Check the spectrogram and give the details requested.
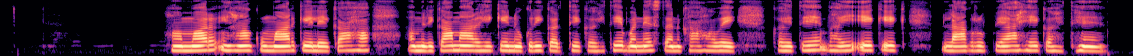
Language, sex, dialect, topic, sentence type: Chhattisgarhi, female, Eastern, banking, statement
